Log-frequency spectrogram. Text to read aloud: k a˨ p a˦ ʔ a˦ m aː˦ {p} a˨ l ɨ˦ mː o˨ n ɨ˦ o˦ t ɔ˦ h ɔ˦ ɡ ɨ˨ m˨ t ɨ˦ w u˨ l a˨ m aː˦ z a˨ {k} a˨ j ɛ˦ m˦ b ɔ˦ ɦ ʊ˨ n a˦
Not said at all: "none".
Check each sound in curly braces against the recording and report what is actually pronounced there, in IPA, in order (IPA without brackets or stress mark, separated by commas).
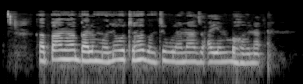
b, ʔ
